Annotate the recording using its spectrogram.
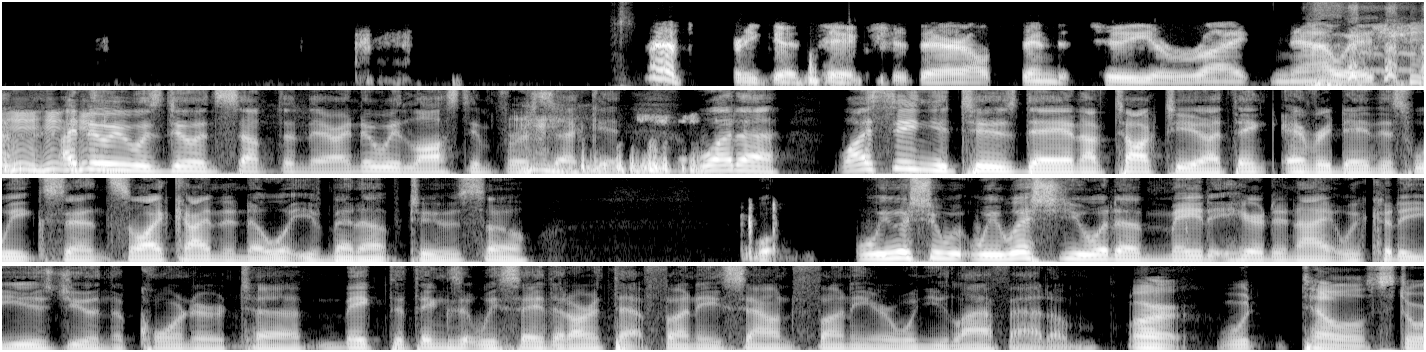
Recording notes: As he answers the phone he is just getting home from his 5th family reunion this week and walks across the street to a strange location to have a drink. Short call.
